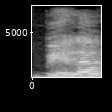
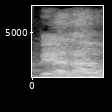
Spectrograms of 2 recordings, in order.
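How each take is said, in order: First: The first vowel is a plain e sound. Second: The first vowel is an open a sound. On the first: The speaker calls it wrong. "বেলা বলি না" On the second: The speaker calls it right. "বেলা বলি"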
